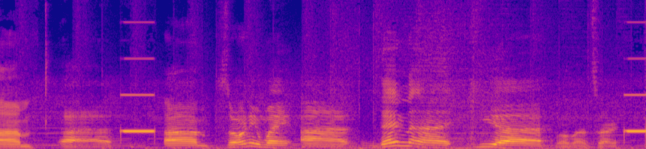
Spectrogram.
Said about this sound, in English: Sorry, you might get a beep on my side of the recording at one point.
